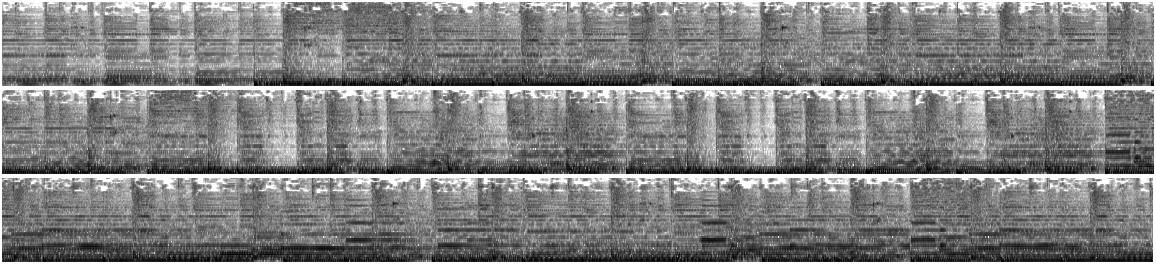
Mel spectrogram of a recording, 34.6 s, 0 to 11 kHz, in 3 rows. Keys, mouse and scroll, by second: 1.0-1.7 middle drag, 1.7 click, 3.5 s, 7.7 click, 8.1 scroll up 1, 8.9-10.2 shift+middle drag, 10.2 Delete, 15.5 scroll down 1, 16.0-17.4 scroll down 3, 16.2 Delete, 16.2 click, 17.4-26.7 middle drag, 18.3-18.7 scroll down 2, 19.7-20.3 scroll down 2, 20.3 scroll down 1, 20.6-22.0 scroll up 2, 22.0 scroll up 1, 22.2 g, 26.7 click, 27.8 KP_1, 28.5 scroll up 1, 29.3-29.8 scroll down 1, 30.6 g.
